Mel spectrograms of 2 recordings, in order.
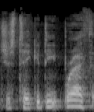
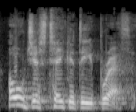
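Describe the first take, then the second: First: It is said in a caring, helpful tone. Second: It is said in a condescending, insulting tone.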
